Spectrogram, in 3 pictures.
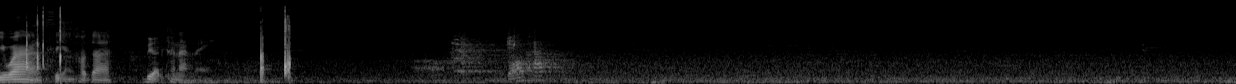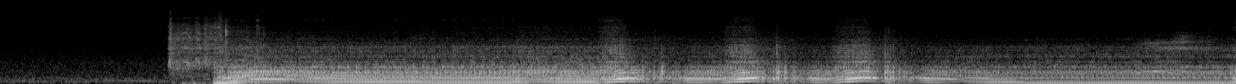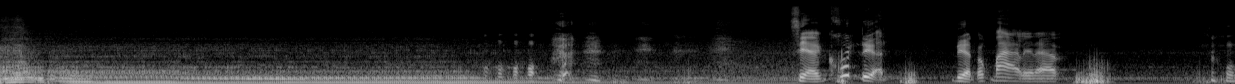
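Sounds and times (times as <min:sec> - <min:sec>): car engine revving and idling: 0:14.4 - 0:37.0.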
